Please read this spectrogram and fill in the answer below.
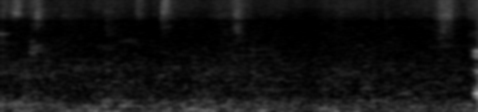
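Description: Classroom room noise: a low, uneven rumble with no distinct events.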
